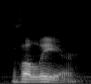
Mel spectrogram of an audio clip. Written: Valier

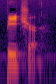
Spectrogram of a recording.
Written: Beecher

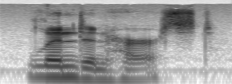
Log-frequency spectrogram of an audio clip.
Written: Lindenhurst

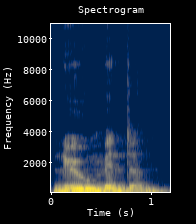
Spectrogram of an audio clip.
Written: New Minden

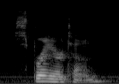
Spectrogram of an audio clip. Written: Springerton

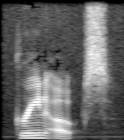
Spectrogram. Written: Green Oaks

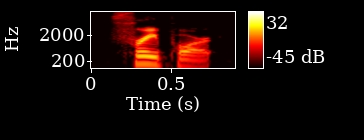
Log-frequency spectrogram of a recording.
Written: Freeport

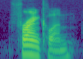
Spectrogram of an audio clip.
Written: franklin

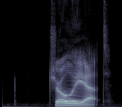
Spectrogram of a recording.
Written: Joliet

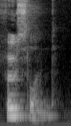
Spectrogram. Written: Foosland

